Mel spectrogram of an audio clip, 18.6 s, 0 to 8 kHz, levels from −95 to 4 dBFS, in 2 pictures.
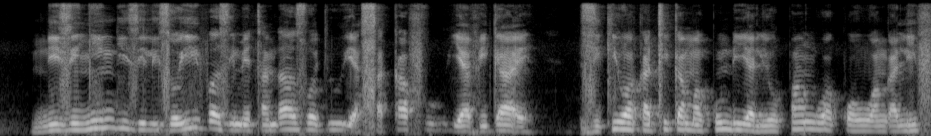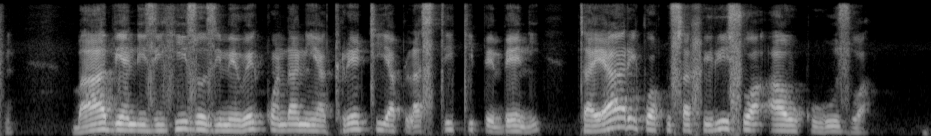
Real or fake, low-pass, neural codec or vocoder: fake; 7.2 kHz; vocoder, 44.1 kHz, 80 mel bands, Vocos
